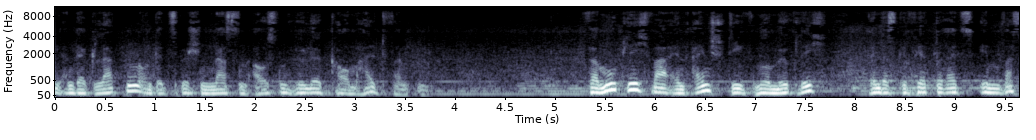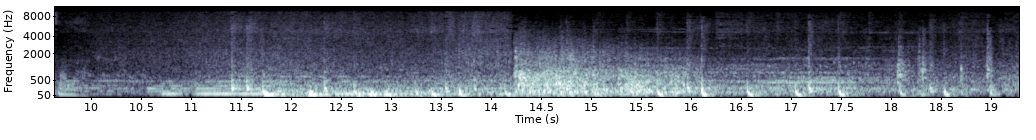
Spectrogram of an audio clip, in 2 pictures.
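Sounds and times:
speech: 0:00.0 - 0:03.9, 0:05.3 - 0:10.7
dense loud hiss of rain in a thunderstorm at sea: 0:00.0 - 0:19.2
low rumbling thunder in a storm at sea: 0:11.5 - 0:19.1.

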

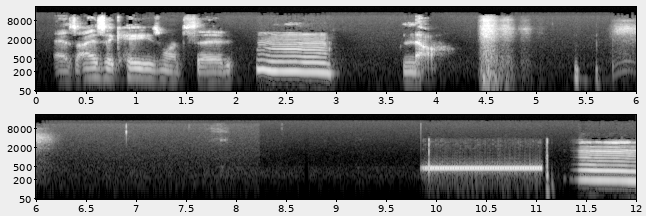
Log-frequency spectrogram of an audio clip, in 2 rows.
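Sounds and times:
speech: 0:00.2 - 0:03.1, 0:03.7 - 0:04.1
telephone line tone while a number is dialed: 0:09.8 - 0:11.1.

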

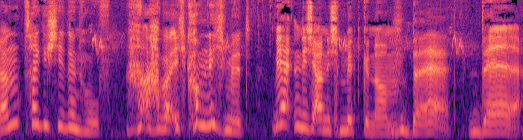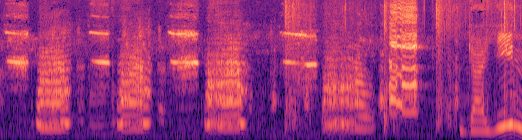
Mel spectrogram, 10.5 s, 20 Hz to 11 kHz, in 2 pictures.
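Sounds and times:
speech: 0:00.0 - 0:07.8, 0:09.8 - 0:10.4
ducks quacking on a farm: 0:05.3 - 0:09.5.

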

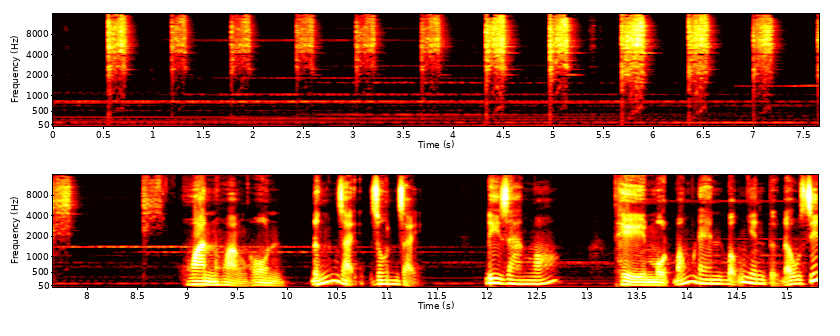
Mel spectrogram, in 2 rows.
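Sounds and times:
knife for chopping medicinal herbs sharpened on a whetstone: 0:00.5 - 0:08.0, 0:08.6 - 0:08.8
speech: 0:09.0 - 0:11.4, 0:12.0 - 0:15.2.

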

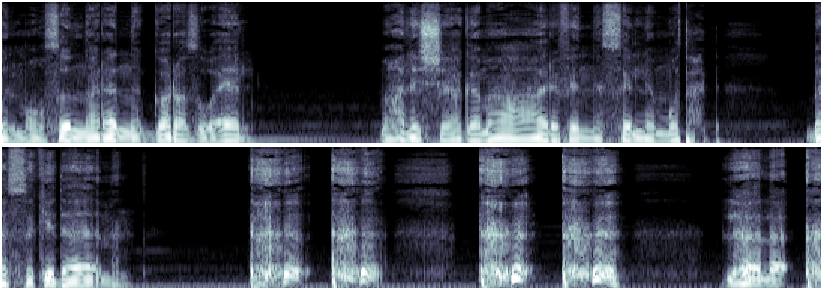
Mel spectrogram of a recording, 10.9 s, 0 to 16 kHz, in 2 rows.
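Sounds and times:
speech: 0:00.0 - 0:01.7, 0:02.5 - 0:04.8, 0:05.4 - 0:06.4, 0:07.1 - 0:09.7, 0:10.3 - 0:10.9
man dry coughing in a dramatized horror story: 0:07.1 - 0:09.7, 0:10.6 - 0:10.9.

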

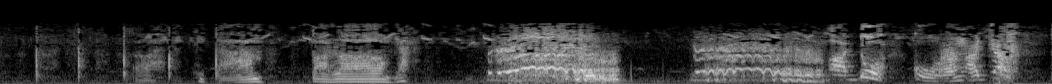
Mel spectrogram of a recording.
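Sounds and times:
speech: 0:02.0 - 0:04.2, 0:04.9 - 0:06.2, 0:07.8 - 0:10.3
old bad-tempered horse whinnying: 0:04.9 - 0:06.3, 0:06.9 - 0:08.3.

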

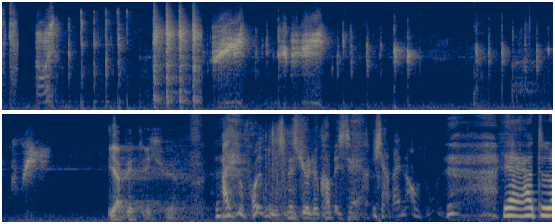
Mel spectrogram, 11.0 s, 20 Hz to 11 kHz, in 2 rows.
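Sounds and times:
voice imitating great spotted woodpecker drumming: 0:00.0 - 0:06.0
speech: 0:06.6 - 0:11.0.

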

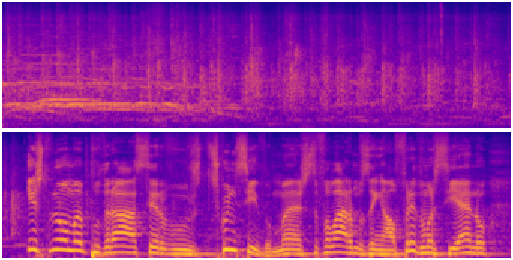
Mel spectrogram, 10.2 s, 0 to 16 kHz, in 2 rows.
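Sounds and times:
audience applause for a song contest entry: 0:00.0 - 0:06.5
speech: 0:05.3 - 0:10.1.

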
